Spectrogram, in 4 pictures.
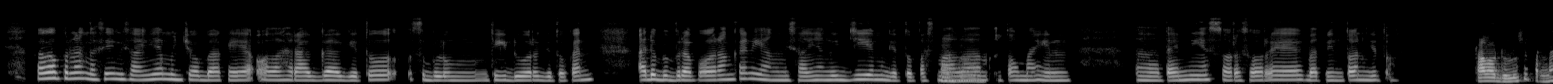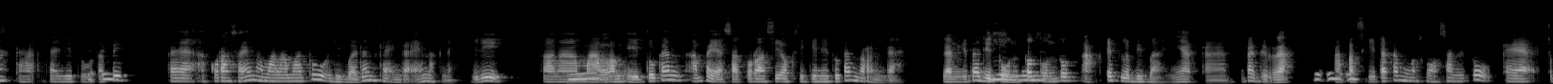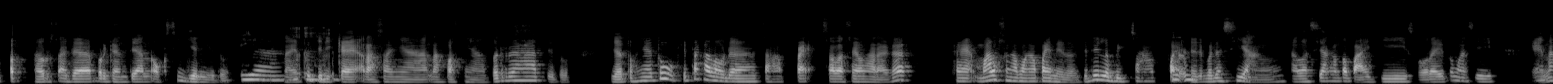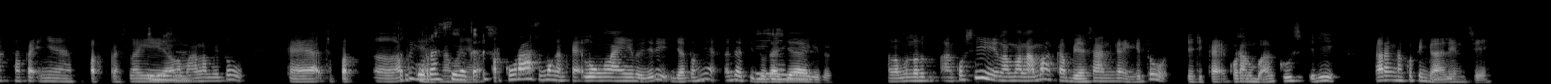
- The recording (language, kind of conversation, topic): Indonesian, unstructured, Apa rutinitas malam yang membantu kamu tidur nyenyak?
- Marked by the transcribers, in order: other background noise; in English: "fresh"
